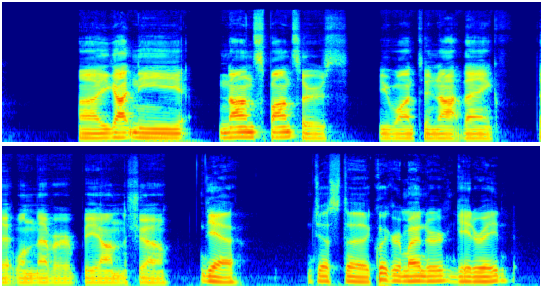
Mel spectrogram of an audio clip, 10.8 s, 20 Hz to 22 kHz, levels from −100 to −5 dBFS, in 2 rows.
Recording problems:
none

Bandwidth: 18 kHz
